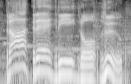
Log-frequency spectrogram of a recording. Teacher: I've always thought of it as the Japanese language doesn't have an R or an L sound, but really an R and an L sound smashed together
